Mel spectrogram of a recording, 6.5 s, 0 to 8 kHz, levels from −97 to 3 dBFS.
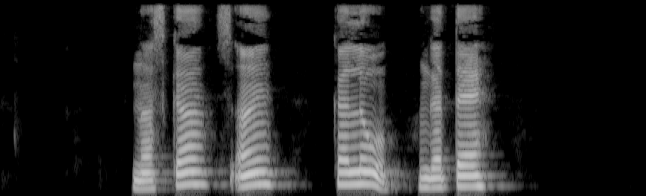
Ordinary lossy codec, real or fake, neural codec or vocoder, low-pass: MP3, 64 kbps; real; none; 7.2 kHz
